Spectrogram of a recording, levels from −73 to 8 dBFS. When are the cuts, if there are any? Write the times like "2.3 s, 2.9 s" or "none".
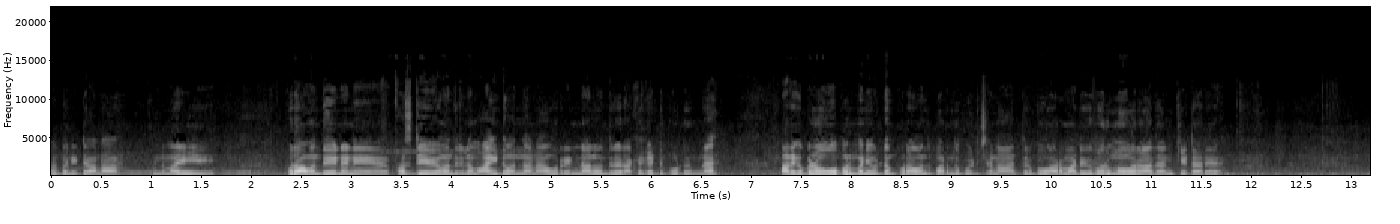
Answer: none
